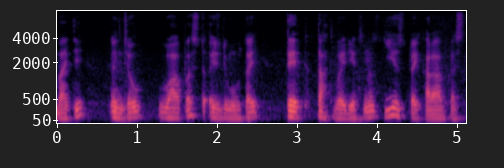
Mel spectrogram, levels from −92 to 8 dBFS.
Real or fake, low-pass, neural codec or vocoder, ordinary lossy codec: real; none; none; none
